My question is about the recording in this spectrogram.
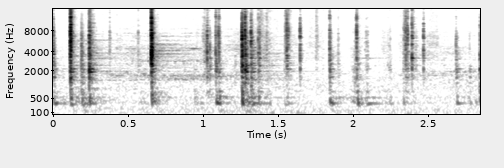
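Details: Dexter 5200 lb trailer axle brake job: crisp, even ticks about every half second as the star-wheel adjuster is turned while the drum spins, until the shoes just touch; normal adjuster clicking. Readjust after the first 100 miles.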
